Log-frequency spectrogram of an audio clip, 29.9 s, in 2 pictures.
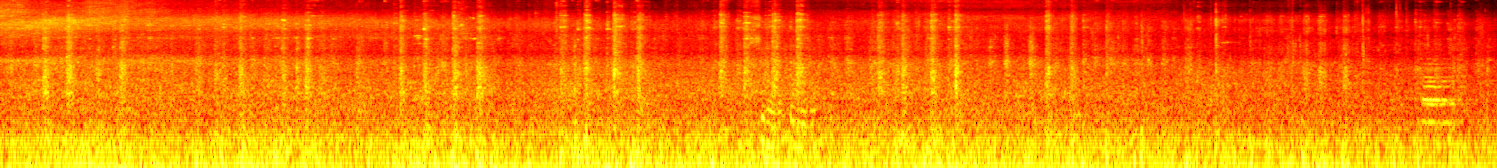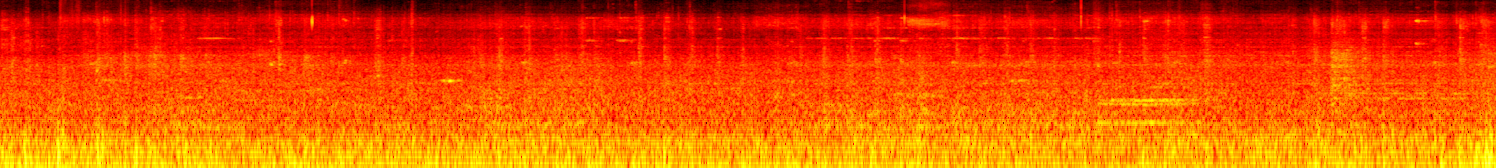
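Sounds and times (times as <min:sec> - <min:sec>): freight train rolling past: 0:00.0 - 0:29.9
wheels clattering over rail joints: 0:00.4 - 0:29.9
train horn toot: 0:14.2 - 0:14.7, 0:25.8 - 0:27.1.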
